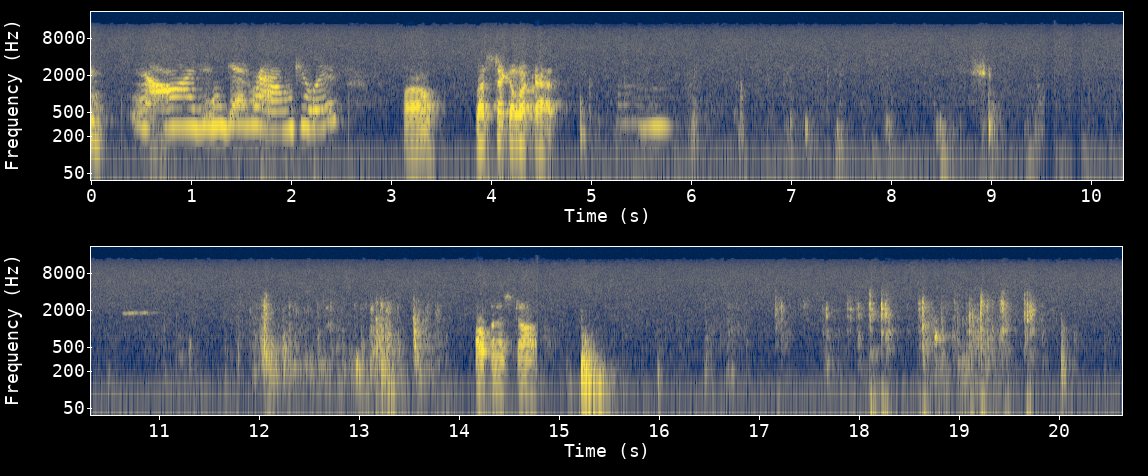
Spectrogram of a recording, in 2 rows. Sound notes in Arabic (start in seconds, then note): 11.6 خشخشة مقبض الباب; 17.5 النقر على القفل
